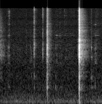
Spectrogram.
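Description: Sharp clicks and ticks of a metal switch cover plate and a plastic electrical box being handled and fitted together. A few light ticks come first, then one loud sharp click about one and a half seconds in.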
